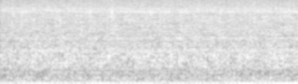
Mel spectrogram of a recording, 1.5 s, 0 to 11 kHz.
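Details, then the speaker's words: 2005 Chevrolet Silverado 1500 5.3L V8 after a new alternator install, with 14.4 V at the alternator and 14.3 V at the battery: steady, even low rumble with no misses, knocks or whine; healthy smooth idle. "Nice and steady."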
